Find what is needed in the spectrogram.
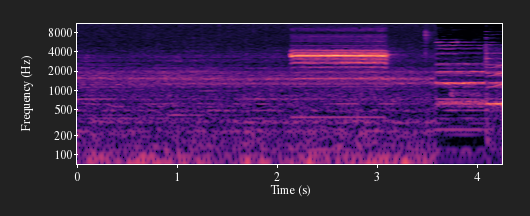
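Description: Motorcycle riding along a road with a low, steady rumble of engine and wind, and a vehicle horn sounding for about a second midway. Near the end this cuts to music.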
